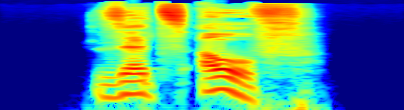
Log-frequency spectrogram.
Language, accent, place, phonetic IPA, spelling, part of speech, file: German, Germany, Berlin, [ˌzɛt͡s ˈaʊ̯f], setz auf, verb, De-setz auf.ogg
- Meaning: 1. singular imperative of aufsetzen 2. first-person singular present of aufsetzen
